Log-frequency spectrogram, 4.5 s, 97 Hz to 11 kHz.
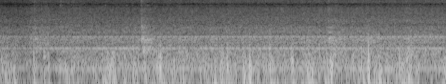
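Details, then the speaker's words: Walk-in cooler sitting at 50 degrees, rooftop condensing unit in cooling mode with solenoid energized: only the condenser fan's steady whir, which sounds off, plus wind gusts, with no compressor hum underneath; the compressor is not running. "Fan sounds funny. Compressor's not running, huh? Compressor is not running."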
